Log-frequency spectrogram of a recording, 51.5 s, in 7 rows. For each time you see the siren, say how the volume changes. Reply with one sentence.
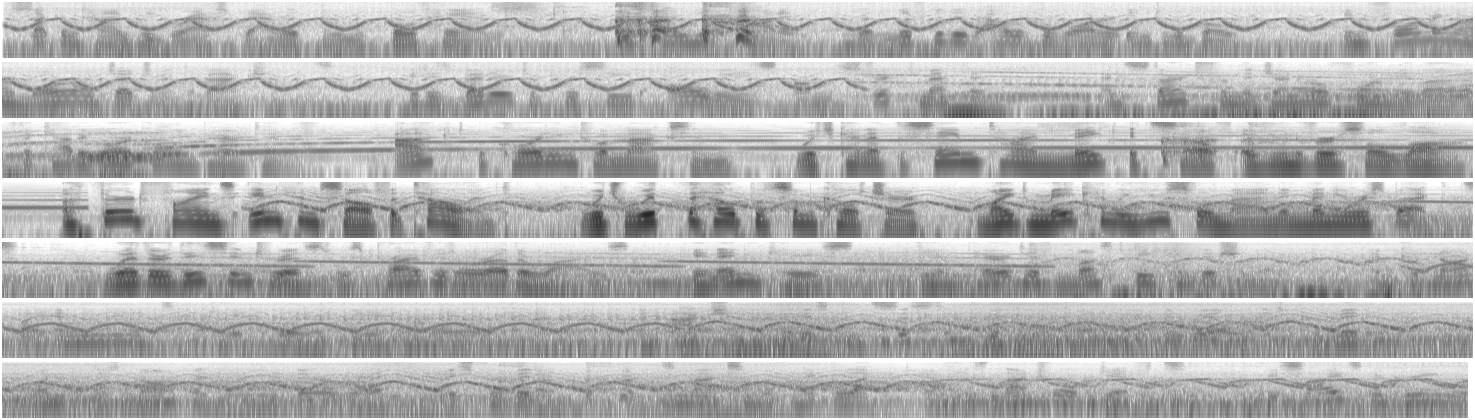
You can hear the siren from 0.0 to 51.4 s, at a steady volume.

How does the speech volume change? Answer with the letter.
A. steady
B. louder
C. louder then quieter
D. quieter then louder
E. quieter
C.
